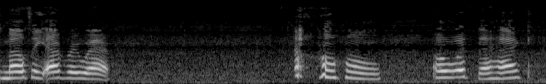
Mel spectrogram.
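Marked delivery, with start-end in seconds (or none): none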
